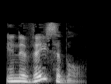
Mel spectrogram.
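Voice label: "inevasible", British English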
